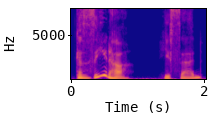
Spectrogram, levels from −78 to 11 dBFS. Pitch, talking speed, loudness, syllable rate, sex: 200 Hz, 90 wpm, -16 LUFS, 3.3 syllables/s, female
